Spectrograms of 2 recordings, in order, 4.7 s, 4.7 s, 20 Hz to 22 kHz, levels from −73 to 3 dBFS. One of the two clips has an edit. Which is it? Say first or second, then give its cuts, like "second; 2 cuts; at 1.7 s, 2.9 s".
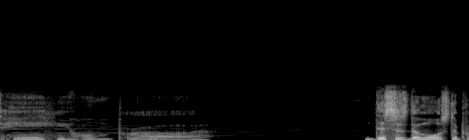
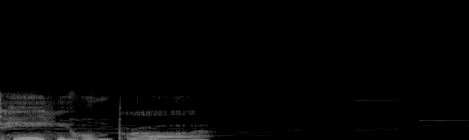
first; 1 cut; at 3.5 s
